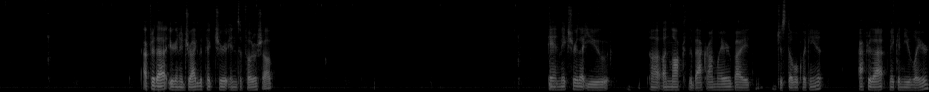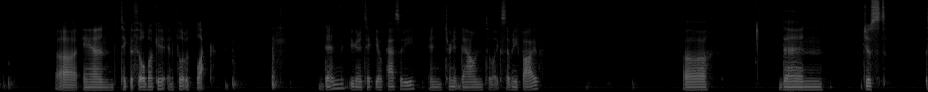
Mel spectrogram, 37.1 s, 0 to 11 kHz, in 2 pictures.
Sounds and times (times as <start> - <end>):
Speech: 2.8 - 5.5, 11.0 - 12.3, 13.0 - 16.6, 17.2 - 18.7, 19.7 - 22.9, 25.0 - 29.5, 32.3 - 32.9, 34.2 - 35.2, 35.8 - 36.4.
